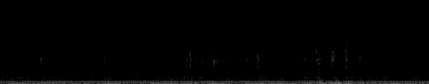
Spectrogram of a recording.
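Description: Faint clicking of computer input devices at a desk: a few scattered clicks, then a quick run of about five about three seconds in, over a low steady hum.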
